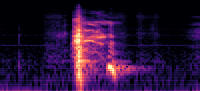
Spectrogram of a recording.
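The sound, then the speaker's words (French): A single sneeze: one sharp, breathy burst with a short, lower tail, heard alone against near silence. “Et oui, ça me fait éternuer”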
